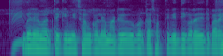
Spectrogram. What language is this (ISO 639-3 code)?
ben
